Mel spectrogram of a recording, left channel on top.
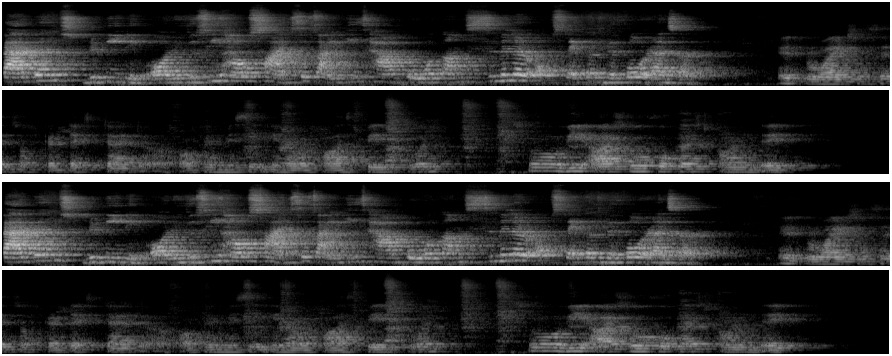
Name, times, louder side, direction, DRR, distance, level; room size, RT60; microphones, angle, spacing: voice 1, 0.0-6.9 11.3-11.4 11.6-11.8 12.7-12.9 13.5-14.0, equal, 55° right, -7 dB, 1.0 m, -26 dB
voice 2, 7.8-13.3 14.0-16.6, left 1 dB, 30° left, -3 dB, 0.5 m, -36 dB
3.4 x 2.5 x 2.4 m, 1.2 s
head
